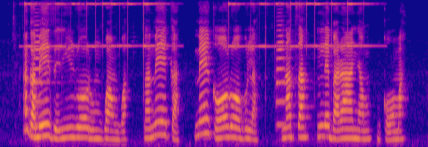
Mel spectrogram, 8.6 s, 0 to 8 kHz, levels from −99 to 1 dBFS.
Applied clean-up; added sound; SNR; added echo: none; Bell + Trumpet; 10 dB; none.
